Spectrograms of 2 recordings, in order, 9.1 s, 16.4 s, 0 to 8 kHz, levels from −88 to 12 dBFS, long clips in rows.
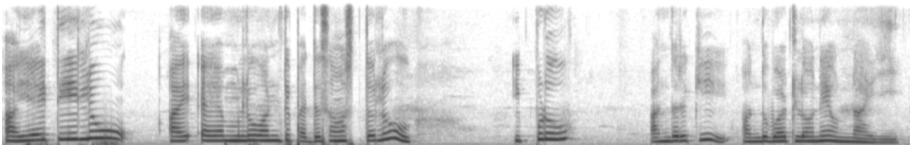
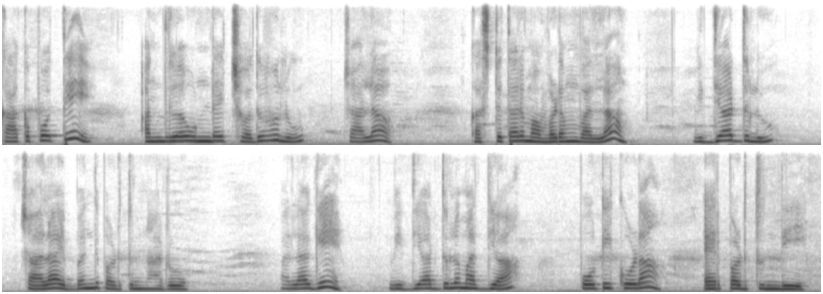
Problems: none marked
